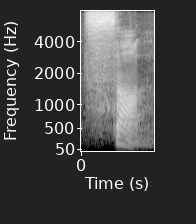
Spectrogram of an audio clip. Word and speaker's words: son: Escrito son, pero pronunciado son, ¿ya?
